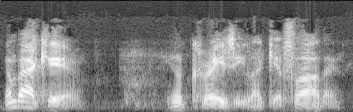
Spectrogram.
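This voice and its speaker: An actor playing a tough, stubborn boat skipper in a 1950s radio drama, terse and worn out with pain from a beating. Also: male voice, low voice, huge pitch swings, slow, gravelly, a little hiss or hum, exaggerated voice. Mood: gruff, dry. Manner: terse, hard-boiled. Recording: dull vintage 1950s radio recording.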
